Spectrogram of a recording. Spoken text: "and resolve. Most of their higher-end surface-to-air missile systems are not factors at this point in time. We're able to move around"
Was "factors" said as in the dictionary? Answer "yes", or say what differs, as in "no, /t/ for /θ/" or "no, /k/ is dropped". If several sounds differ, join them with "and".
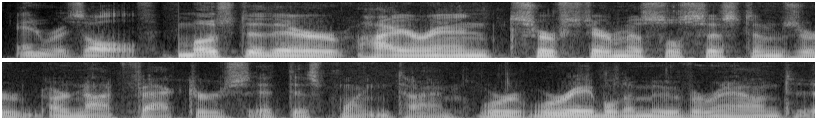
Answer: yes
